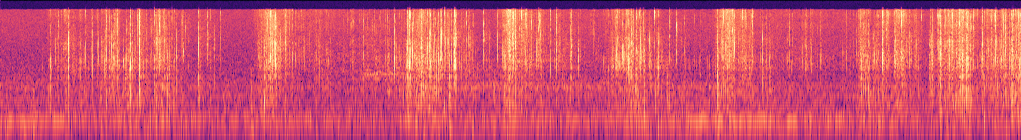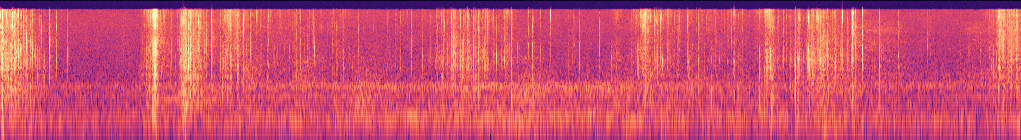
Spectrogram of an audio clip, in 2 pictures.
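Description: Thin clear plastic packaging crinkling in repeated bursts as hands squeeze and handle a squishy toy inside its bag and wrapper, with one sharper crackle about halfway through.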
